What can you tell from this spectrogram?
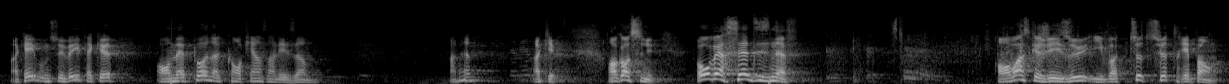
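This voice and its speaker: A man's voice: a little high, vocal fry. A man preaching a sermon in a Quebec French accent, conversational and often checking in with his listeners. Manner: lively, conversational, checks in with the congregation. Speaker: pastor.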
